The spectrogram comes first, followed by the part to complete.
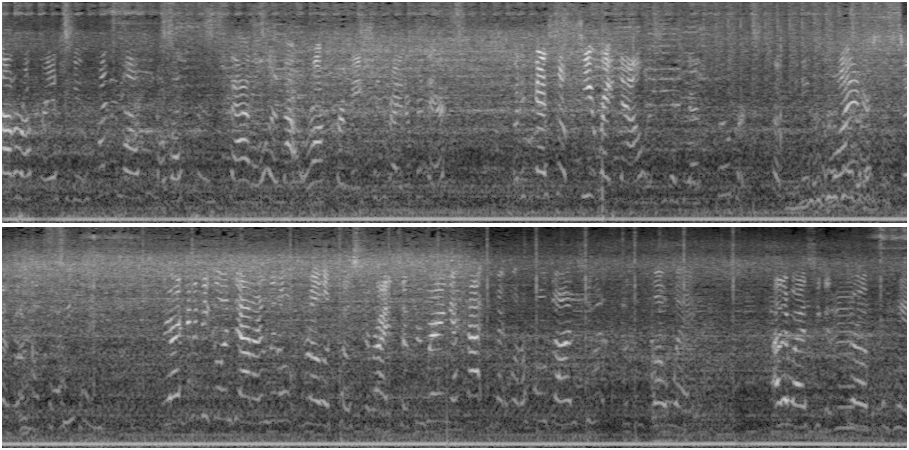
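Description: Steady low rumble of an open-top vehicle driving on a dirt track, with wind on the microphone, under chattering voices and some music.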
